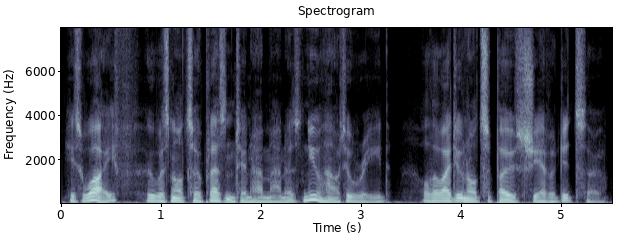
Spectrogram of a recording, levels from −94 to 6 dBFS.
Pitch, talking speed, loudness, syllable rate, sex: 105 Hz, 250 wpm, -21 LUFS, 5.8 syllables/s, male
